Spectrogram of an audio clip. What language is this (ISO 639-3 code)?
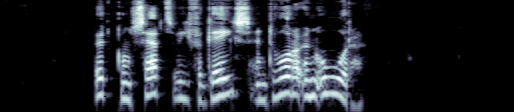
fry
